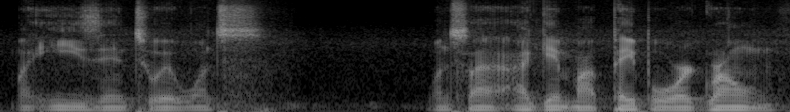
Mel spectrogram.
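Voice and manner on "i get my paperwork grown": ordinary delivery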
